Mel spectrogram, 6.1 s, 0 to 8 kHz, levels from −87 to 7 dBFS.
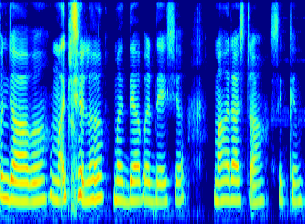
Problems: none marked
